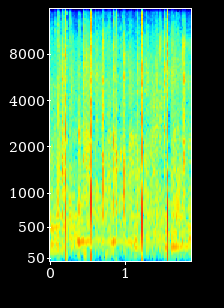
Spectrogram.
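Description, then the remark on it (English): Congregation applause giving the Lord a round of applause, with sharp, evenly spaced claps landing about three times a second over a dense wash of scattered clapping, and voices mixed faintly underneath. “Can you give the Lord a round of applause over the building?”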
